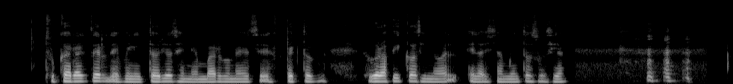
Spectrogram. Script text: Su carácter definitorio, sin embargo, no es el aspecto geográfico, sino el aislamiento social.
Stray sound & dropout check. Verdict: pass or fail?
fail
